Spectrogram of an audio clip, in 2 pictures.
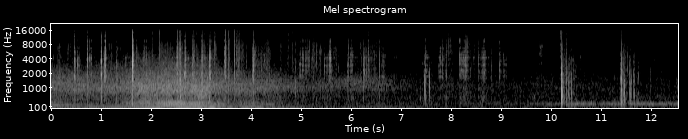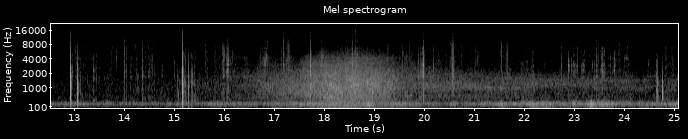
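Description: Hands and a small hand hoe working through dry, crumbly soil to dig out potatoes: faint scattered crackles, scrapes and small clicks, at irregular intervals, as earth and clods are raked and broken up.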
